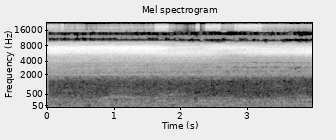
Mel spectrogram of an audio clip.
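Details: Jungle katydids, bush crickets known locally as caricangkas, fill the air with a dense, high, buzzy drone that pulses about four times a second and eases slightly in loudness halfway through.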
